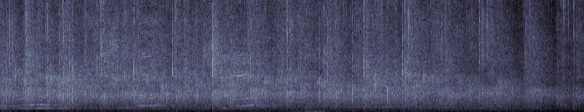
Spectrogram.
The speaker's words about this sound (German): geben Ihnen einen herzlichen Applaus. Vielen Dank.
